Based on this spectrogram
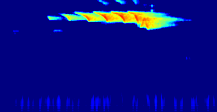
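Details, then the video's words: An American redstart sings a buzzy, high phrase that rises slightly, then slides down at the end, lasting just over a second. "American Redstart Singing - Candelita Norteña Cantando"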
